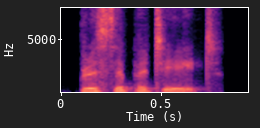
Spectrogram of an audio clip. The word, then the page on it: precipitate: Indian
